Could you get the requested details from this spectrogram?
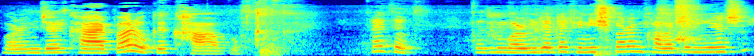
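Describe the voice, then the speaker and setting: A young woman with a slightly high voice narrates her morning at home for a family vlog. She chats along casually, walking viewers through each thing she does. Her tone stays easygoing. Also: lively intonation, quick pace, noisy background. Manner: chatty, explains each step to viewers. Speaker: vlog host and mother.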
